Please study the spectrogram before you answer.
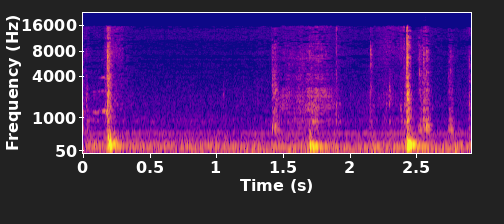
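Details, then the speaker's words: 2010 Toyota Camry 2.5L automatic with codes P0741 and P2714, after line pressure testing: steady idle with single firm thuds as gears are selected; the earlier two-second delay into drive is gone, reverse and drive engage almost instantly. "that two second delay that we had a while ago seem to be non-existent currently put it back in neutral so it was down to more like us like half a second but it feels compatible with reverse"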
